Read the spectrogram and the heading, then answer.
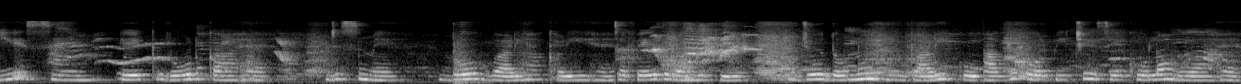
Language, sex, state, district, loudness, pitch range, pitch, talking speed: Hindi, female, Uttarakhand, Uttarkashi, -18 LUFS, 195-230 Hz, 210 Hz, 125 wpm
